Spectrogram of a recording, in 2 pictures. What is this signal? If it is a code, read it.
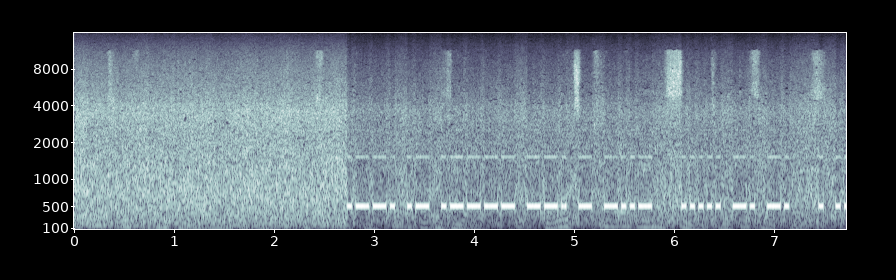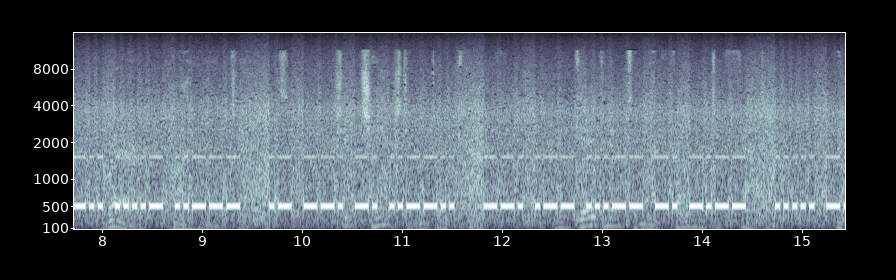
Morse code, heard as a keyed tone, machine-sent, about 28 wpm, 510 Hz, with radio static, a narrow filter and speech in English. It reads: PA1GTX 5NN EL42 AGN? GW3NY …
